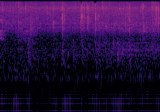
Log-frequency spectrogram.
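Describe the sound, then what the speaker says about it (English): Rain pouring down in a dense, even hiss of drops hitting surfaces, constant and fairly close, with nothing else over it. "Just like this rain, I don't know if you can hear this rain pouring down."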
